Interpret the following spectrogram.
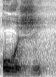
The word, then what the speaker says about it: hoje: a palavra hoje é o h na língua portuguesa não tem som então nós temos letras que não possui som olha hoje possui 4 letras e quantos fonemas três olha como é que eu pronuncio a palavra hoje certo mateus possui 6 letras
